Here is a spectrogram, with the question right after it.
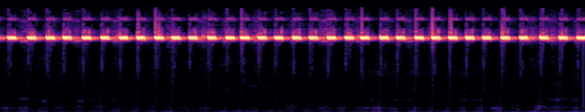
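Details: Cricket (jangkrik) with a clear, loud, high, pure-toned chirp in short pulses repeated about three times a second at an even rhythm; faint low rumble underneath, no other animals.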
